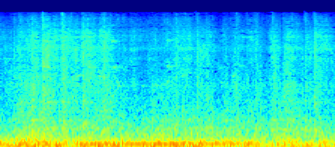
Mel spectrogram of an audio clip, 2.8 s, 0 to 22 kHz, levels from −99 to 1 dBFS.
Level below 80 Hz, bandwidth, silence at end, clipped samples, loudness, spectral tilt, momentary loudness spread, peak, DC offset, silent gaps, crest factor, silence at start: -30 dBFS; 16.5 kHz; 0 s; under 0.1%; -32 LUFS; -4.5 dB/octave; 4 LU; -16 dBFS; under 0.1%; none; 12 dB; 0 s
